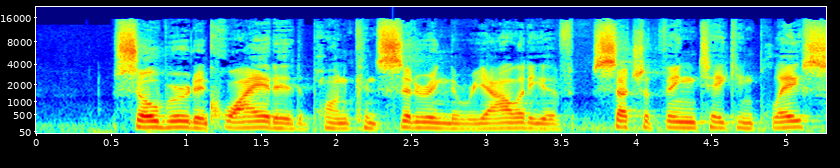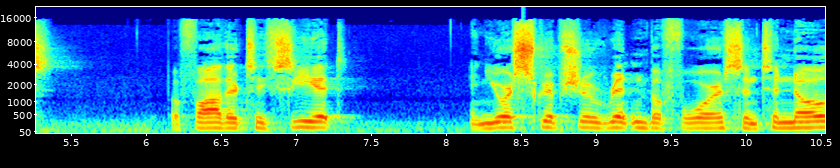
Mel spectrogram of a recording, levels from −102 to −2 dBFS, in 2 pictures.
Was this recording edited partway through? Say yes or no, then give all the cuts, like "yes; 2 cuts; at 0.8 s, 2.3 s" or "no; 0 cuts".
yes; 2 cuts; at 1.1 s, 6.0 s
